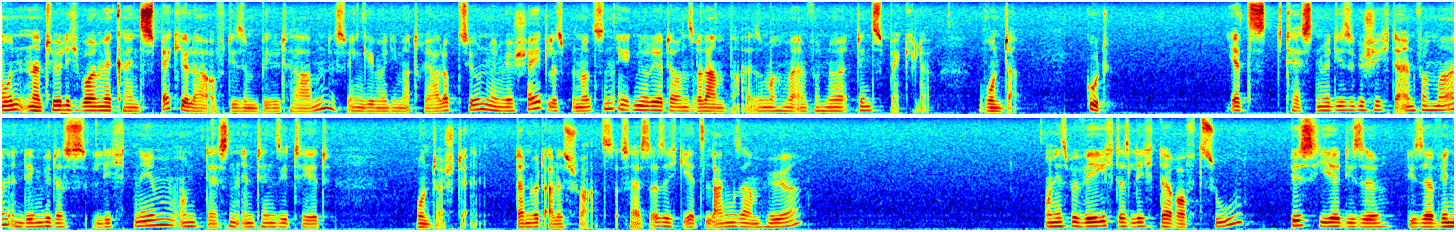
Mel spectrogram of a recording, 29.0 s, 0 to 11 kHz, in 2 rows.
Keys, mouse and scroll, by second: 10.1-10.7 middle drag.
